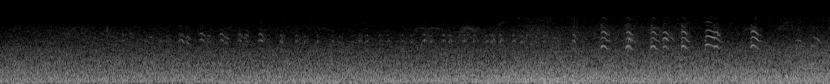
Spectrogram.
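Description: Small songbird giving short, high chirps over a steady outdoor background hiss. The chirps are faint and scattered at first and come in clearer quick runs about six seconds in.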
